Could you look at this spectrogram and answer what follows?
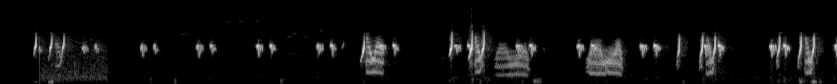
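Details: Common quail sounds meant to draw quail for hunting: quick high triple notes in series, interrupted by buzzy, lower raspy calls.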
